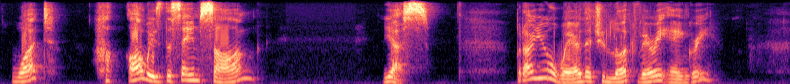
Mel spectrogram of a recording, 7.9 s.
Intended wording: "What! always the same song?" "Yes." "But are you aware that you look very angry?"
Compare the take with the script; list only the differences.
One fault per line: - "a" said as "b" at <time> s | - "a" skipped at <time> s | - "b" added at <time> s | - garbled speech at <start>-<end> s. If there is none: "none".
none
